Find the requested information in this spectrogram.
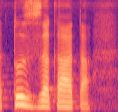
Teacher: वयुतुज़्ज़काता, वयु पे झटका लगेगा, तुज़्ज़काता, ता की पे ज़ा के साथ मिलेगी और ज़ा को सख्ती से अदा किया जाएगा, खड़ी ज़बर, और यहाँ पर ता खड़ी ज़बर अदा करनी है, ता की ज़बर को लंबा नहीं करना।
